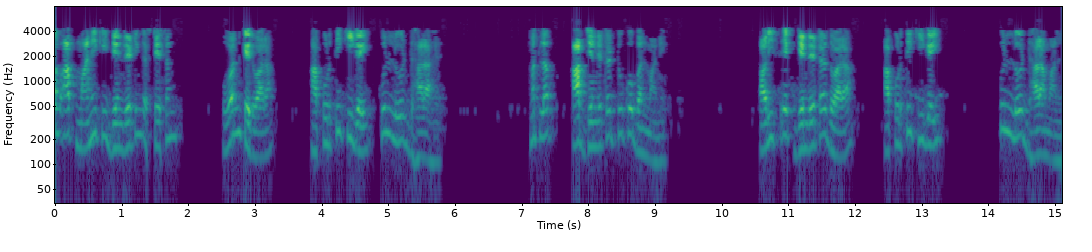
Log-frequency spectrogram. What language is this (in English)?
Hindi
